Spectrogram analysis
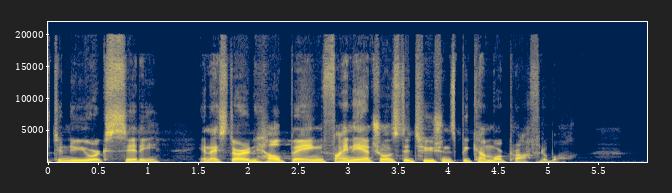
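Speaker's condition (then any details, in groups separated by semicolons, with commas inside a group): No condition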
